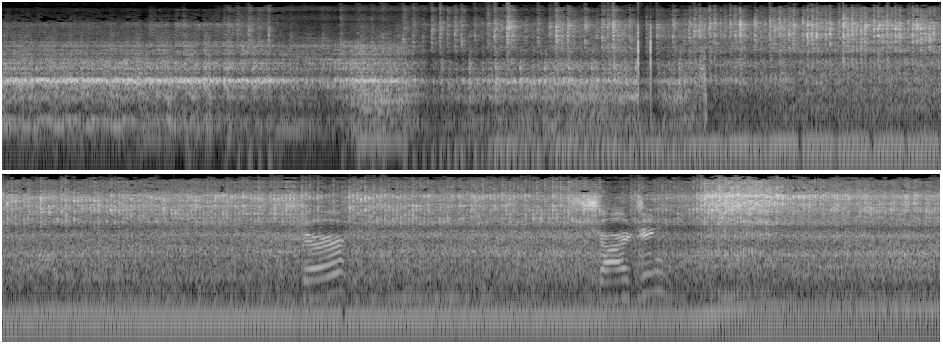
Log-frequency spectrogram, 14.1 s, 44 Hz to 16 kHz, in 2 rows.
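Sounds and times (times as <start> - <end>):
tractor starter cranking: 1.7 - 14.0
tractor engine idling: 3.1 - 14.0.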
